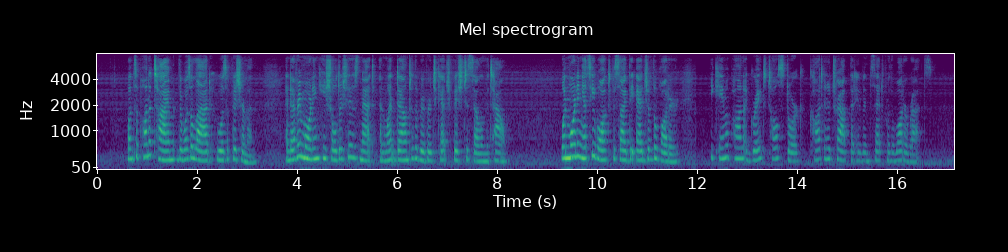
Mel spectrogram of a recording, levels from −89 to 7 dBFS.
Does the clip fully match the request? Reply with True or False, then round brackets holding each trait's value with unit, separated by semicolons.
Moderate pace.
False (225 wpm)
